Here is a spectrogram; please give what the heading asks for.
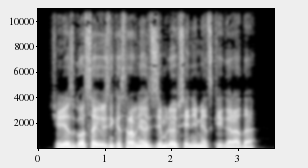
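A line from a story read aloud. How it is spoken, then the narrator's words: Scornful snort. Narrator (Russian): фыркнул Олег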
